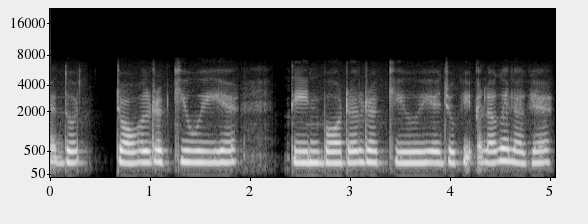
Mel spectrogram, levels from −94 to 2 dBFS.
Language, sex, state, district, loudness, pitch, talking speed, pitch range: Hindi, female, Jharkhand, Garhwa, -14 LUFS, 255 Hz, 180 wpm, 245-260 Hz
